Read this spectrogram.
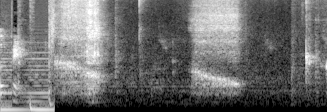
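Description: Whipped cream sprays from a can in short hissing bursts.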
